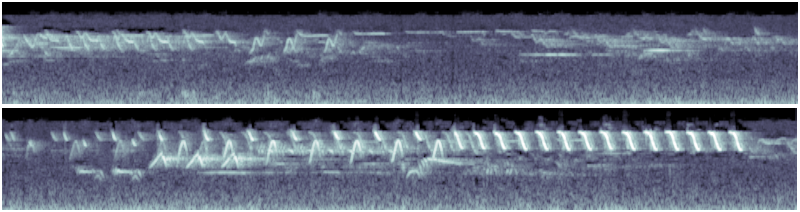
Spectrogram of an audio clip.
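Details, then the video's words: A Tennessee warbler's song starts with soft, high chipping. It builds into a run of sharper staccato notes, then a loud, rapid, machine-like trill, about sixteen notes a second, before stopping abruptly. "El Chipe Peregrino"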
